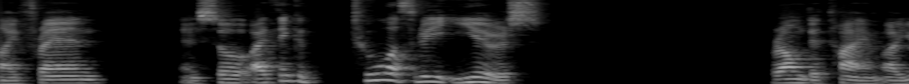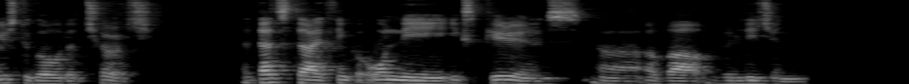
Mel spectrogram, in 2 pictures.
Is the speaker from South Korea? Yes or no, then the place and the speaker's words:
yes; South Korea; English is a second language; moved away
